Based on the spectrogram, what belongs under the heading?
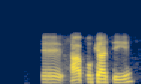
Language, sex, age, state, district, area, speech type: Urdu, male, 18-30, Uttar Pradesh, Balrampur, rural, conversation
